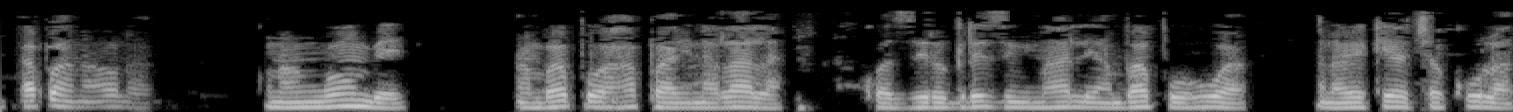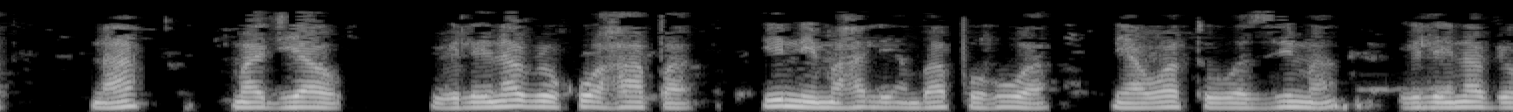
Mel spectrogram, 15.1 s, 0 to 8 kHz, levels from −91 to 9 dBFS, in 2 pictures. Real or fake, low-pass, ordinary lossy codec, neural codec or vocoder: real; 7.2 kHz; MP3, 24 kbps; none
